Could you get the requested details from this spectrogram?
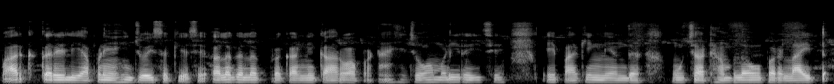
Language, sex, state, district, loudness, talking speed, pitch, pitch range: Gujarati, male, Gujarat, Valsad, -19 LUFS, 170 wpm, 105 Hz, 100-105 Hz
